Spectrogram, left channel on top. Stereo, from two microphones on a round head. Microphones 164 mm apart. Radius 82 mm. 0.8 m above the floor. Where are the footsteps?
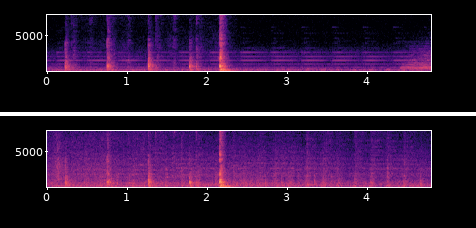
25° right (ahead or behind), 0.8 m; by 2.4 s 30° right (ahead or behind), 1.5 m.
